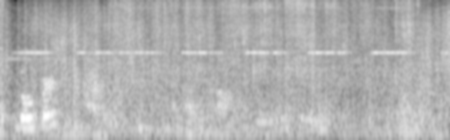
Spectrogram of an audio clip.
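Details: Brief thin high-pitched cry from a premature newborn in a neonatal unit, with faint fussing; the crying baby is not the intubated infant, who received surfactant.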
